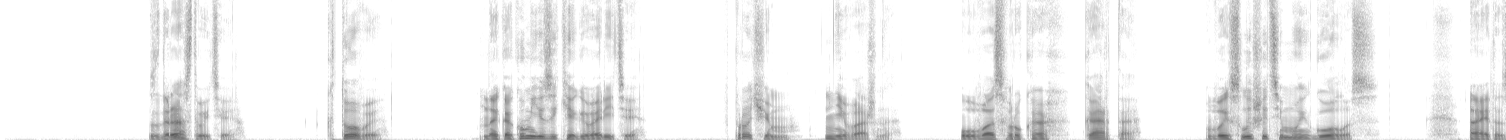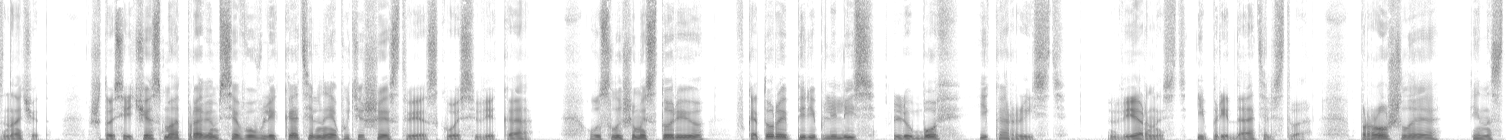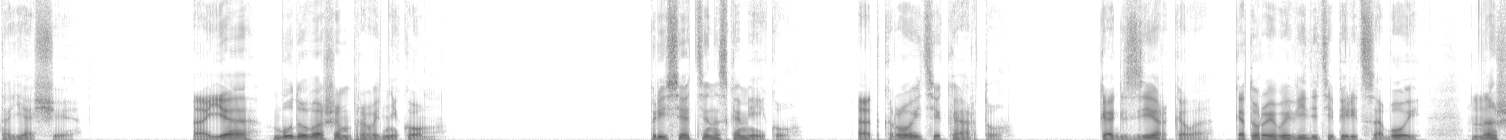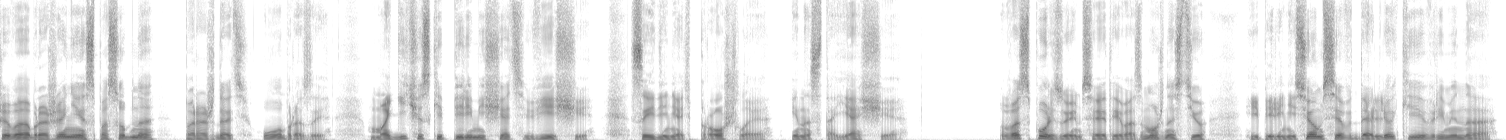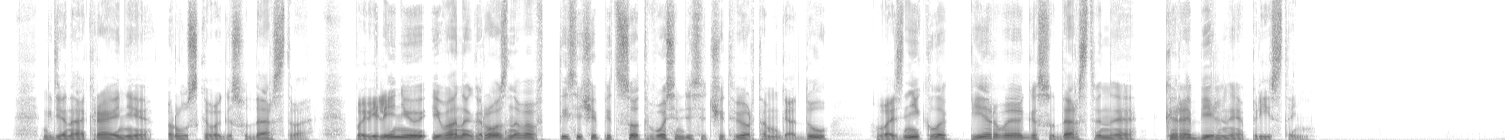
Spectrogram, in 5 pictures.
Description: Madrelingua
